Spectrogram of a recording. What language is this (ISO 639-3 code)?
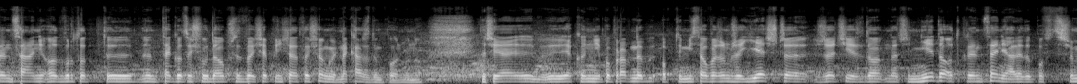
pol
